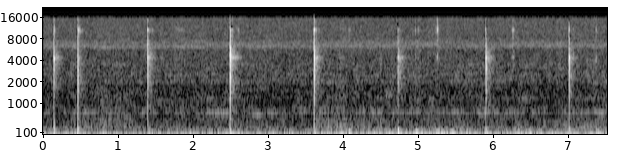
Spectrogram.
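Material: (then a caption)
Wood. A toy-sized light wooden mallet held in one hand taps a thin solid wooden stick held upright in the other hand. Eight short, dry knocks with a bright, clicky top ring out at uneven intervals and stop almost instantly. The taps are quiet against a faint, steady background hiss.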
